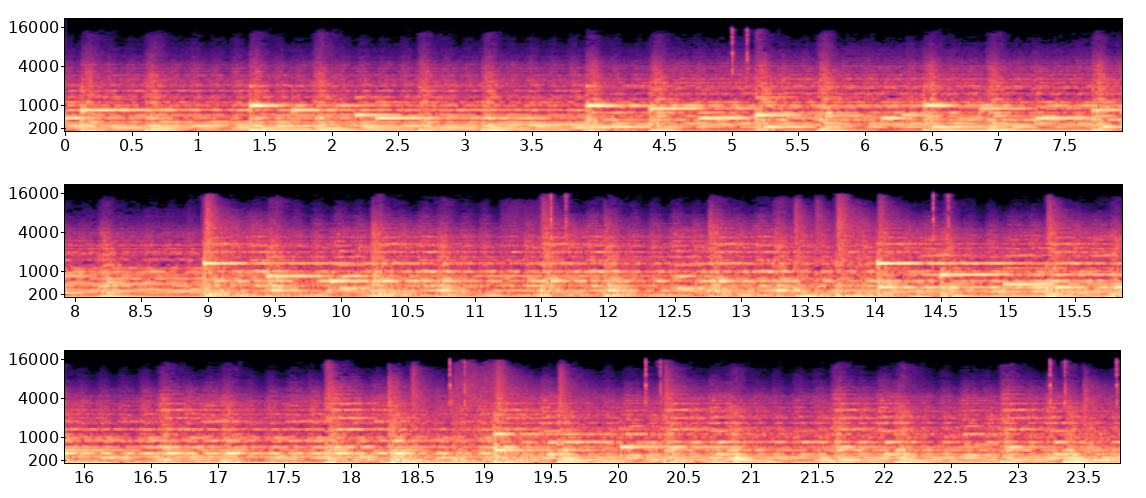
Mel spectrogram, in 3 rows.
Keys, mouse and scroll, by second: 1.0-3.1 typing, 4.9 typing, 5.0-10.0 drag, 10.1 ctrl+Num_Lock, 10.1 click, 10.3 ctrl+z, 11.5-14.4 drag, 17.0 scroll up 1, 18.7 click, 20.5 ctrl+z, 23.2-23.7 drag.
